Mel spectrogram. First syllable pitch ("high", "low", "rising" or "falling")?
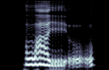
falling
